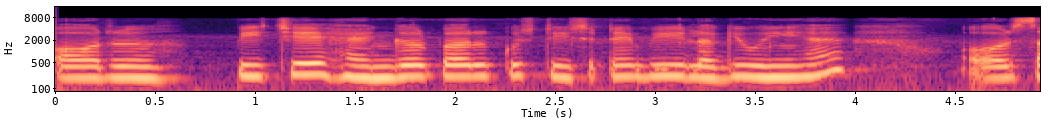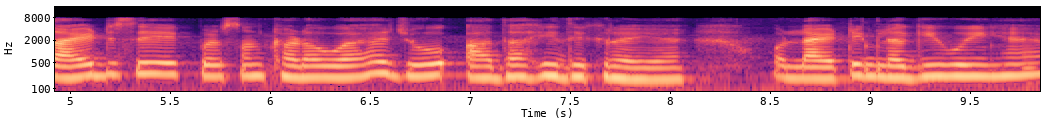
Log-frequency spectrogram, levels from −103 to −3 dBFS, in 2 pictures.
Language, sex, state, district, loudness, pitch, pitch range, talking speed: Hindi, female, Bihar, Patna, -18 LUFS, 215 Hz, 205-225 Hz, 175 wpm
